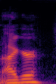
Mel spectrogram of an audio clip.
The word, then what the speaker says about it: Iger: Is that how you pronounce that? Iger? – Mm-hmm.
